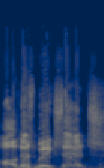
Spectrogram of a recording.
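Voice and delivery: very high, slow, caricatured mock old-man voice.

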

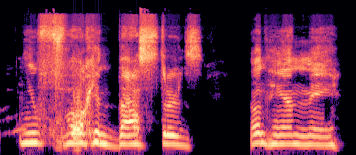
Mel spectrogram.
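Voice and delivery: put-on sloppy, drunk outburst. As Baldrick, handcuffed and brought before the guards, shout drunkenly at them. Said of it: "Baldrick's gonna shout drunkenly at them".

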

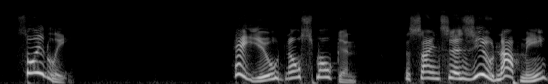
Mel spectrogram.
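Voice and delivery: very high, swooping, bouncy squeaky voice. Going through impressions, the speaker does Curly from the Three Stooges. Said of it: "What about Curly from Three Stooges?".

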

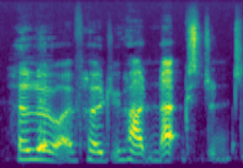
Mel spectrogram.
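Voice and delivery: put-on, deep, sexy, seductive voice. Retelling a phone call when his partner came on the line, imitating a deep sexy voice. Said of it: "this really deep, sexy voice came on".

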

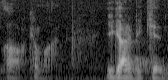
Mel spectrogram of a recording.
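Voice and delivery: very soft, mock scornful, derisive scoff. Preaching on God laughing at the raging nations: imitating mocking laughter. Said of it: "He's mocking their clenched fists".

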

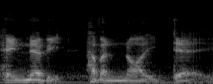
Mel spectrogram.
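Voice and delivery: low, deep, slow, dead-serious drawl. Imitating Jason Momoa with a very serious face: serious Jason Momoa voice. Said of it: "It's a very serious face ... he said it in that way".

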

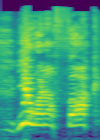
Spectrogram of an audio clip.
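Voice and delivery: put-on angry scream. Retelling what he screamed during a standoff: imitating an angry scream. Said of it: "he screams the immortal phrase".

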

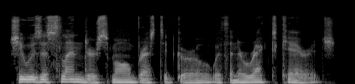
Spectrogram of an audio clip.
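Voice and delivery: plain

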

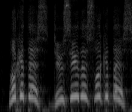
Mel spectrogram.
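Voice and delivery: very high, shrill scream. Retelling a video call from a father at a nursing home: retelling a scream. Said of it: "he's screaming".

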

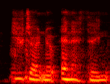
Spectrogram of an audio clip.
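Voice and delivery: misty, breathy whisper. The narrator barely manages to answer Hunter's accusation, in a misty whisper. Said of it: "The words came out in a misty whisper".

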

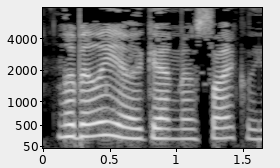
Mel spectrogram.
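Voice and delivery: ordinary delivery, nothing marked

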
